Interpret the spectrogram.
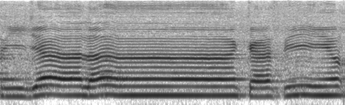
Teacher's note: Huruf kaf termasuk hurufnya ikhfa, maka dibaca dengung yang lama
